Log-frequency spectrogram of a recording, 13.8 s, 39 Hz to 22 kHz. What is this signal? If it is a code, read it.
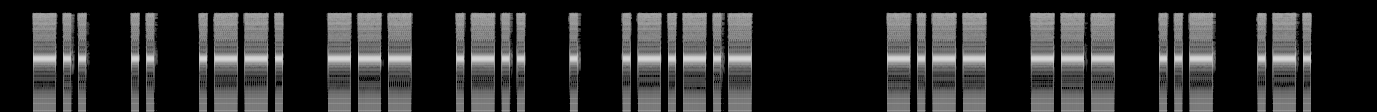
Morse code, heard as a keyed tone, about 16 wpm, spaced as for 11 wpm, 800 Hz. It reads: DIPOLE. YOUR
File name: (spaced) / QSOs Spaced-mp3s / WD0FBT 1 @15 sp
